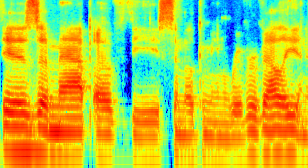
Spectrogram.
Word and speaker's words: Similkameen: And we say Similkameen. The original pronunciation is more like a GH at the end or an X.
